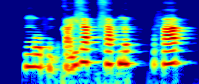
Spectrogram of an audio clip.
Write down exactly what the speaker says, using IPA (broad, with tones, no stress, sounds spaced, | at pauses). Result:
ŋ o˧ f ṵ˧˨ m k a̰˧˥ j z a˦˥ k̚ s a˦˥ k̚ n ə˦˥ t̚ | f aː˦˥ k̚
